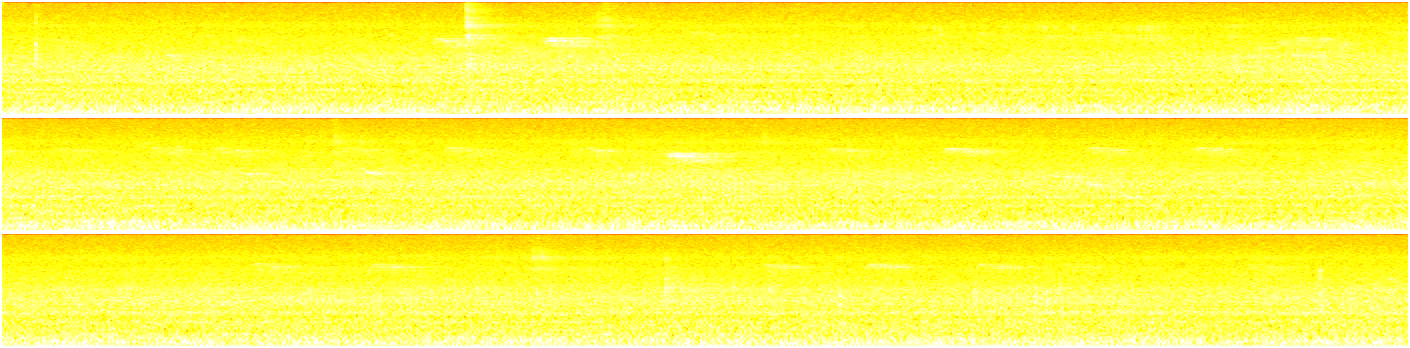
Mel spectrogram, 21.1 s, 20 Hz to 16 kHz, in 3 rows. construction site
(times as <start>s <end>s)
15.6s 21.0s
